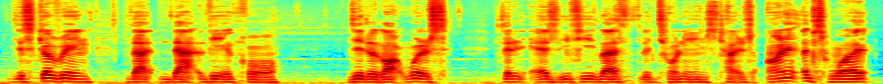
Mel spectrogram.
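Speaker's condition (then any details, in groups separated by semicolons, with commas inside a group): Cerebral palsy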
